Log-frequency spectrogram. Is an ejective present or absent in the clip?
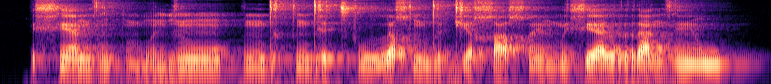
present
